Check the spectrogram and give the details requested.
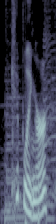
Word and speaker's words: Kiplinger: which I think is the correct way to pronounce that. Kiplinger.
